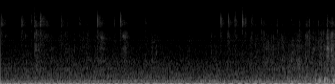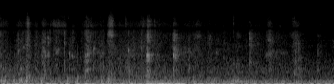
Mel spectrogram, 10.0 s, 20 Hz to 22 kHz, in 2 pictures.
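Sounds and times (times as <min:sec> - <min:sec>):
dogs play noises: 0:03.8 - 0:10.0
dogs panting: 0:04.5 - 0:10.0.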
